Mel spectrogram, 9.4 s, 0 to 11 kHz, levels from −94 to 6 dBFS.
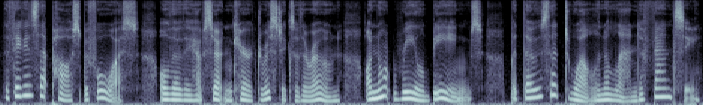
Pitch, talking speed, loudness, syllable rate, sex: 190 Hz, 175 wpm, -17 LUFS, 4.8 syllables/s, female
